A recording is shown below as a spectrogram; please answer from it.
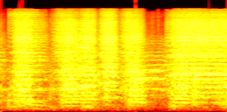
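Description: Marching band's brass section playing loudly in short, punchy phrases, about two a second.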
